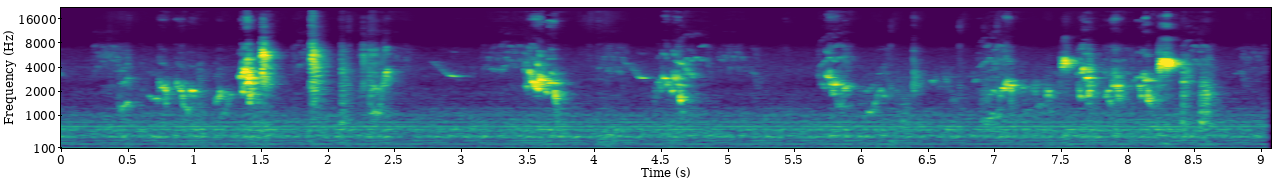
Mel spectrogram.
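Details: A group of happy parakeets in song: sharp clicks, squeaky chirps and scratchy warbles tumble in uneven clusters, loud then briefly quieter, over a soft constant hum.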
